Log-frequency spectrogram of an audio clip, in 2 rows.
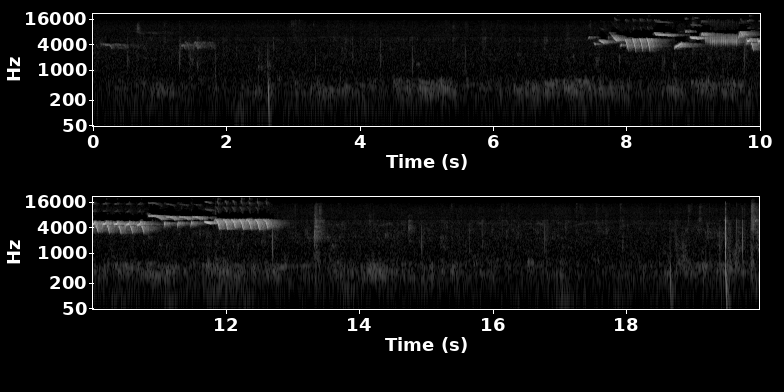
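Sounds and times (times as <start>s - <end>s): songbird trilling: 7.4s - 12.7s.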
